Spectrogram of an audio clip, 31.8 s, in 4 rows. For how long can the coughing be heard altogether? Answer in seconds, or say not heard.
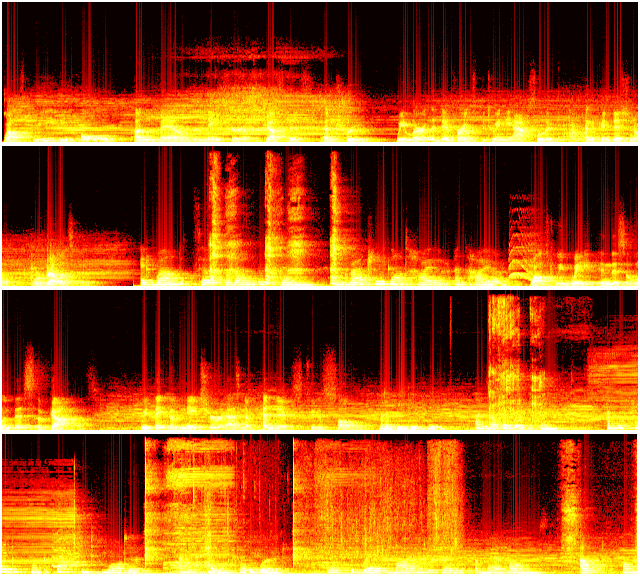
3 s.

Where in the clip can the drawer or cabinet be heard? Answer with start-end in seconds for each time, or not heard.
7.0-8.7, 14.2-14.7, 24.4-24.9.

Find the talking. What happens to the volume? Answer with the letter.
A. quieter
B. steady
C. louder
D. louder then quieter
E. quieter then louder
B.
